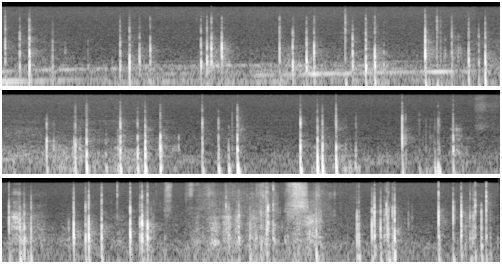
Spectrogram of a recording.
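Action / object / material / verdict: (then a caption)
tap / vinyl cosmetic bag / vinyl / none. Long nails tap and scratch the top surface of a hollow, iridescent croc-embossed holographic vinyl makeup bag with a metal zipper and a small plaque. Quick, dry clicks with very short decay alternate with soft scratchy rustles. The sound is mostly low-weighted and muffled, with only a little bright edge.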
